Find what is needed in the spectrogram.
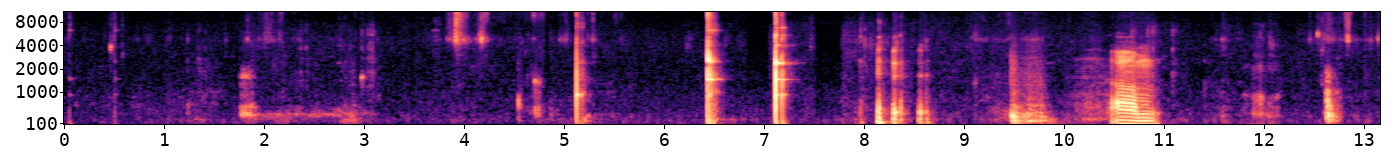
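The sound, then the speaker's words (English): Glasses of premium British ale clink together in a toast, two sharp bright taps, followed by scattered small clicks and a short voiced murmur. “Cheers. Cheers. Cheers, dude.”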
